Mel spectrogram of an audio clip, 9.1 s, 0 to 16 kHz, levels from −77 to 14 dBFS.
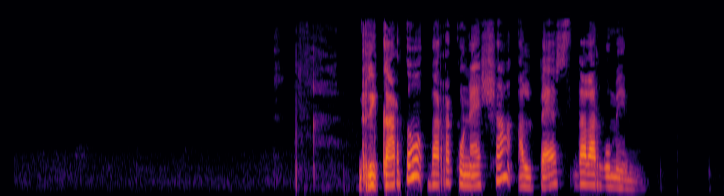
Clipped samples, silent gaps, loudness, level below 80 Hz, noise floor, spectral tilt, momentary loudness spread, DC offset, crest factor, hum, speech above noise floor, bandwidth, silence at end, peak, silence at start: under 0.1%; none; -20 LUFS; -70 dBFS; -77 dBFS; -4.5 dB/octave; 22 LU; under 0.1%; 24 dB; none; 57 dB; 11.5 kHz; 1.15 s; 0 dBFS; 4.5 s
